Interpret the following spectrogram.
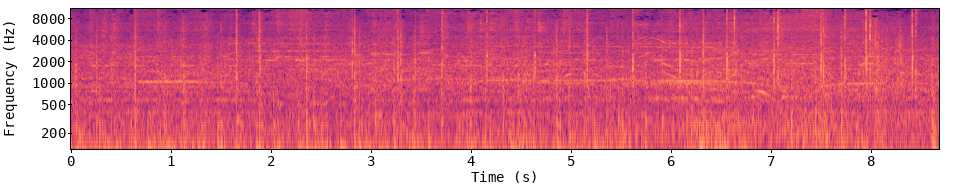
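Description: Fireworks going off in quick succession: many sharp bangs and crackles over a deep, continuous rumble.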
